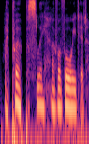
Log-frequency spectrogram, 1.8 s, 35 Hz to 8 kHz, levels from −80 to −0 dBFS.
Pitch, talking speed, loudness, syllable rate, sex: 135 Hz, 135 wpm, -17 LUFS, 5.6 syllables/s, male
